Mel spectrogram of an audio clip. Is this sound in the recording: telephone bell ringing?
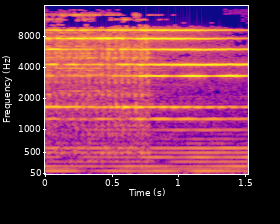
yes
